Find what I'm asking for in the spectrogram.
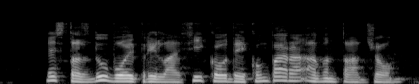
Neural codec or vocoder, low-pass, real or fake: codec, 16 kHz, 8 kbps, FreqCodec, larger model; 7.2 kHz; fake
